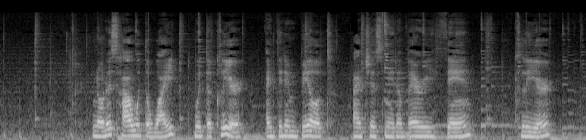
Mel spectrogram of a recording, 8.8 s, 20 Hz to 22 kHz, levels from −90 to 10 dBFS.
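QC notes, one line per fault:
0.98–1.03 s, damaged data in a compressed stream: a stretch of the coded bitstream arrives corrupted, so the decoder cannot parse those frames, loses frame sync and hunts forward for the next valid header. The result is a brief burst of garbled output lasting about 50 ms.
1.81–3.03 s, CD scratch ticks: a blemish on the disc wipes out more data than error correction can rebuild on each rotation, so the player conceals or mutes the damaged samples once per turn. Seven short ticks, each a few milliseconds at most, fall at a steady rate of roughly six per second.
5.25–5.30 s, damaged data in a compressed stream: a second corrupted section forces the decoder to discard frames and resynchronise. It is heard as a short disturbance of about 45 ms.
7.07–8.29 s, CD scratch ticks: the same disc defect recurs once per revolution with concealment failing each pass. Seven regularly spaced ticks of a few milliseconds recur at about six per second.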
